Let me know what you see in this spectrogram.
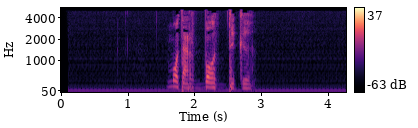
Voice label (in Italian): "motarvodch", dialetto giulianova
